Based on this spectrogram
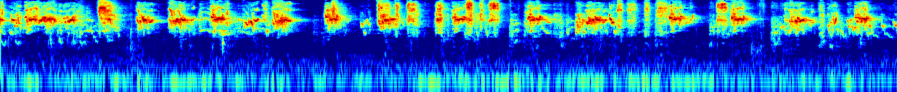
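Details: Parakeet eating: steady, loud, buzzy-scratchy bursts repeating irregularly, over a second at a time, with brief quiet gaps between bouts of crunching.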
